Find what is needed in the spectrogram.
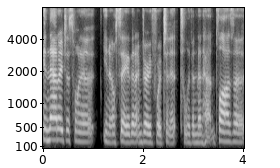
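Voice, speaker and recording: In a normal speaking voice, a woman talks at a medium pitch with fairly even intonation, the sound dry and close with no echo against a quiet background. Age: 60s. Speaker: dancer and writer with multiple sclerosis. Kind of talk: interview.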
